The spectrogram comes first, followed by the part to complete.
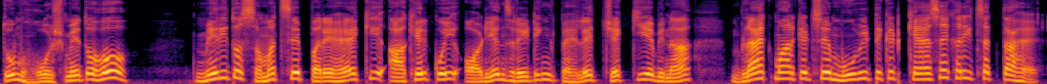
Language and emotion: Hindi, surprised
